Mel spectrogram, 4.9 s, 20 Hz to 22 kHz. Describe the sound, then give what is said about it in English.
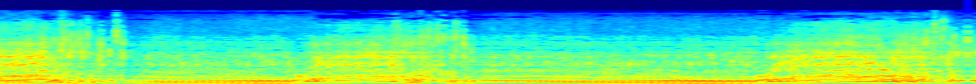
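A 4-liter twin-turbo V8 car engine of about 503 horsepower, in sport mode, revs repeatedly, its pitch sweeping up and down in several loud bursts with a deep, throaty rumble and no talking. “Yeah, we'll throw a couple revs at it real quick.”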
